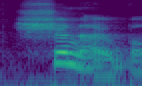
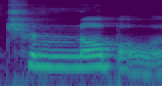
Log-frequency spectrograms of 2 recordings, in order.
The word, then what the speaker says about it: Chernobyl: I've always been told it's Chernobyl. Chernobyl. With a soft sh. But he pronounced it with a ch. But I didn't know if it was Chernobyl as well, or Chernobyl.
